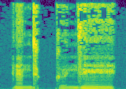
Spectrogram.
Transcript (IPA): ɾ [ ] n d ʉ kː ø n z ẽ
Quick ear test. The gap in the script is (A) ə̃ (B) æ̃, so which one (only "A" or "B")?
B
